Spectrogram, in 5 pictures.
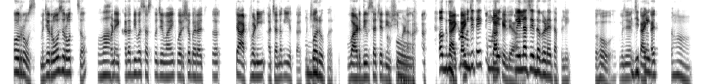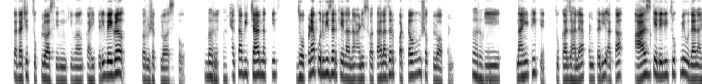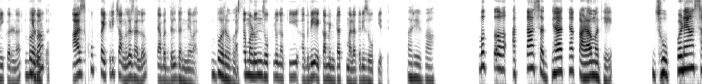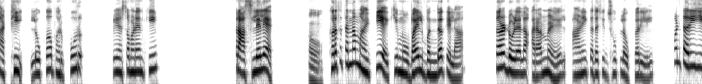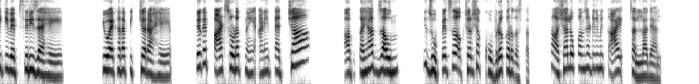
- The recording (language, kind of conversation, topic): Marathi, podcast, रात्री झोपायला जाण्यापूर्वी तुम्ही काय करता?
- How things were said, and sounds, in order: chuckle; other background noise; bird; in English: "वेब सीरीज"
